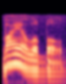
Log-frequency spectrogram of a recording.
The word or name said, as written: violable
